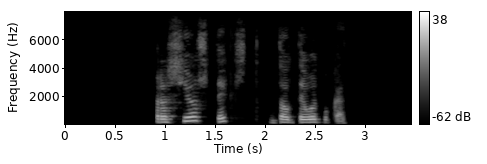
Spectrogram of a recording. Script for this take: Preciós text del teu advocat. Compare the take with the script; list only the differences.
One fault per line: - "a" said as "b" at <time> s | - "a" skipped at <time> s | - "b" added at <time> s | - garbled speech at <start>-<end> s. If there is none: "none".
none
